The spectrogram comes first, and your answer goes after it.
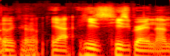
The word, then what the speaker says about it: Crudup: And Billy Crudup, that's how you say his name, right? Crudup, Billy Crudup.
